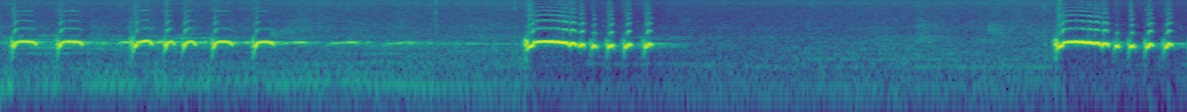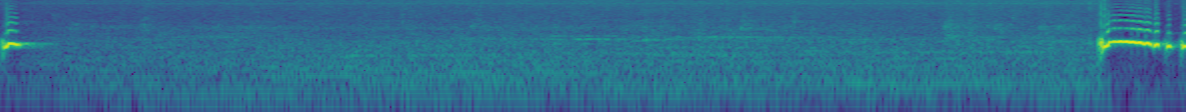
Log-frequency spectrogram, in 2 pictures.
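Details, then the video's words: Wild local zebra dove call used as a lure: a quick string of short notes, then loud bursts of rapid pulsed, trilled coos repeating roughly every two and a half seconds over low hum. "suara pancingan dan pikat burung perkutut liar lokal paling ampuh"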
